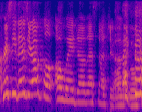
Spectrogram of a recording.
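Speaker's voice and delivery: very high, light, carefree chirp. Recapping the limo ride to the hospital, imitating Roberta, carefree. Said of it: "I love when she goes".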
